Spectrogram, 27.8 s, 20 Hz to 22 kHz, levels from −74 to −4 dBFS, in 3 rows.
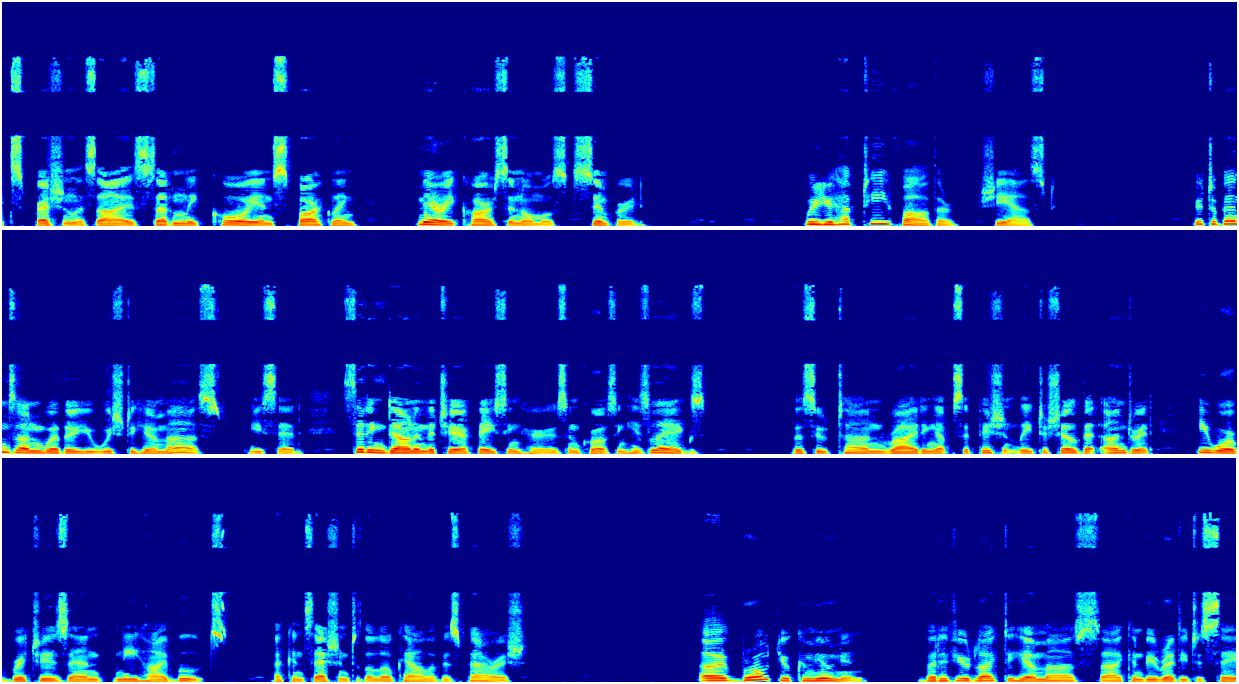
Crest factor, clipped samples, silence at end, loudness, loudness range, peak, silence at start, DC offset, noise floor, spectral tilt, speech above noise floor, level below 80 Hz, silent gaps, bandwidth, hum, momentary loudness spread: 18 dB; under 0.1%; 0 s; -19 LUFS; 4 LU; -2 dBFS; 0.05 s; under 0.1%; -75 dBFS; -6 dB/octave; 57 dB; -56 dBFS; 14.96-15.01 s, 25.31-25.35 s; 17 kHz; none; 11 LU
